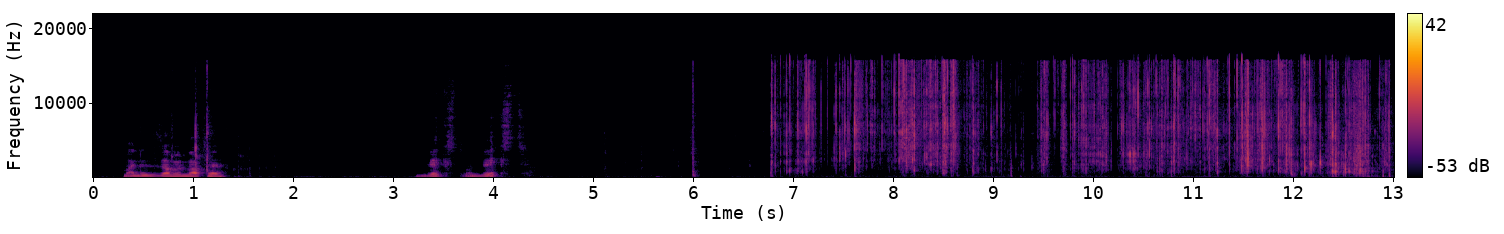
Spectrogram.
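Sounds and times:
foil wrapper crinkling: 6.7s - 13.0s.

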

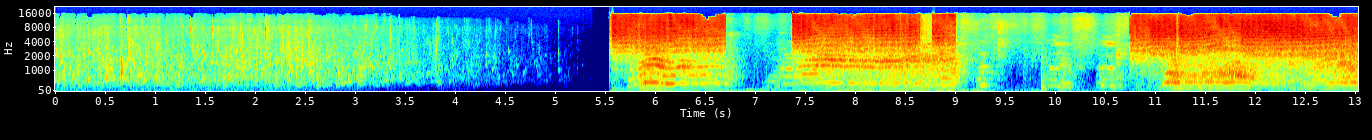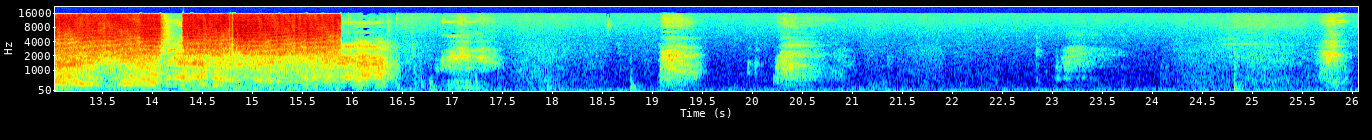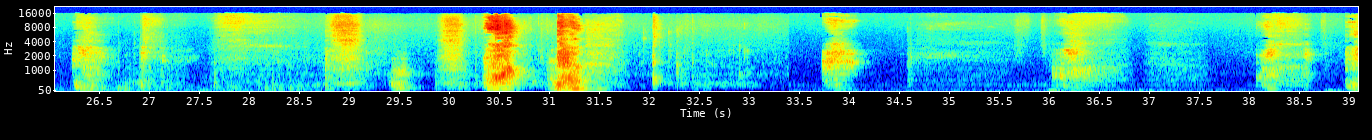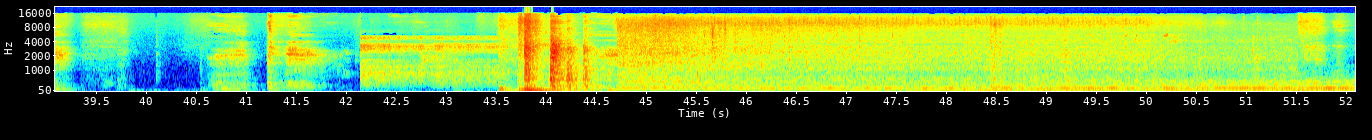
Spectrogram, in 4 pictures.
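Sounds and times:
person coughing: 40.8s - 41.8s
loud low thud: 43.6s - 44.7s
low music drone with held tones: 45.2s - 52.0s.

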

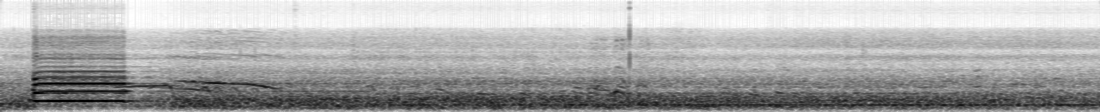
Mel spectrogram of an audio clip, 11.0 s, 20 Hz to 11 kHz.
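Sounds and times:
ship's horn blast: 0.2s - 1.8s.

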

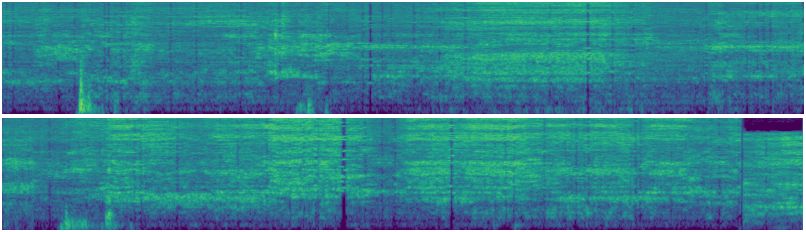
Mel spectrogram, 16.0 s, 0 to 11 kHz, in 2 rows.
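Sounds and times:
short low thuds: 0.8s - 1.1s.

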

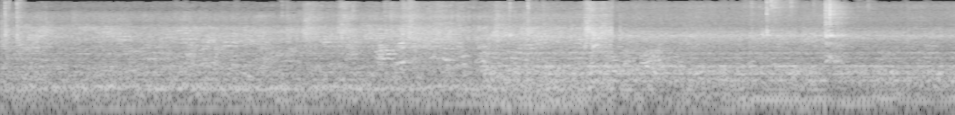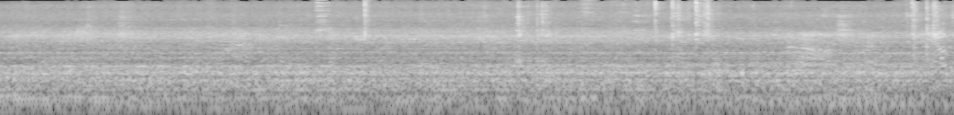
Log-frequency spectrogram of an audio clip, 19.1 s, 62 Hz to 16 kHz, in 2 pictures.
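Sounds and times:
constant hum: 0.0s - 19.0s
low mechanical rumble: 0.0s - 19.0s
metal bowls and utensils clinking: 14.6s - 16.8s.

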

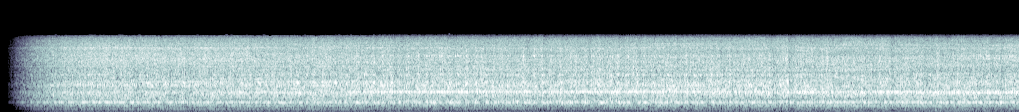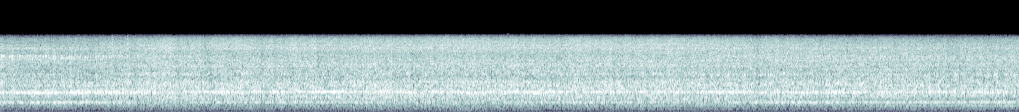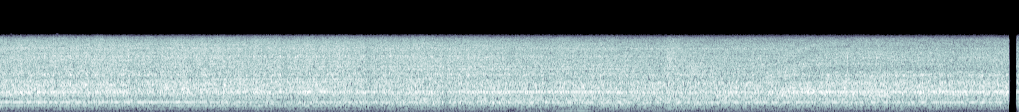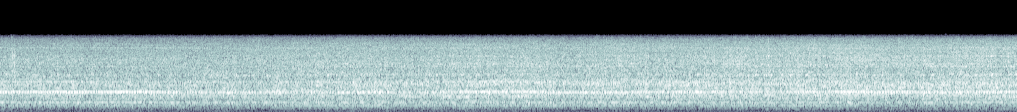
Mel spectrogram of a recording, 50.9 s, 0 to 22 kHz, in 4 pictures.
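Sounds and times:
constant mechanical whine: 0.2s - 50.9s
lathe motor humming: 0.4s - 50.9s.

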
